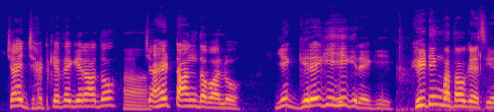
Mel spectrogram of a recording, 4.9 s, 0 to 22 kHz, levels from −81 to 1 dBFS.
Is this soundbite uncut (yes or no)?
no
